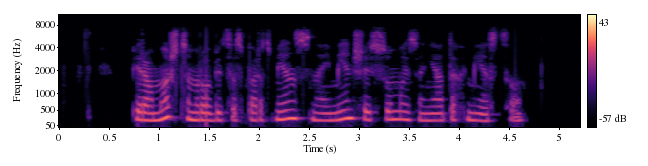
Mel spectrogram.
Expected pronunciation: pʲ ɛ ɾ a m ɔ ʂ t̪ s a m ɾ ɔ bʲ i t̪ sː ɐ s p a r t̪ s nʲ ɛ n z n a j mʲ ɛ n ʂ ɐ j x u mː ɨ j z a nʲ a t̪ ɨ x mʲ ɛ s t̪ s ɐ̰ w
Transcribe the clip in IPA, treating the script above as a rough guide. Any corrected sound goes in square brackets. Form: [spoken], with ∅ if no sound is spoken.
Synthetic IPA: pʲ ɛ ɾ a m ɔ ʂ t̪ s [ɐ] m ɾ ɔ bʲ i t̪ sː ɐ s p a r t̪ s [mʲ] ɛ n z n a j mʲ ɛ n ʂ ɐ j [s] u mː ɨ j z a nʲ a t̪ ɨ x mʲ ɛ s t̪ s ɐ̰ w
